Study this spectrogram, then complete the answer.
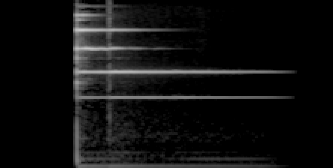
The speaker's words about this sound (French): Au son de la clochette,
